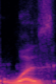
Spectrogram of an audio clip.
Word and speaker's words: was: i don't know uh was it it's gonna sound like the z spelled with an s it's a z it's going to sound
